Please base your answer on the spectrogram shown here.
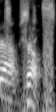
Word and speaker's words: Drost: It was long hair, no makeup, and it was called Positively the Most, which was supposed to rhyme with Drost, which is my real name.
